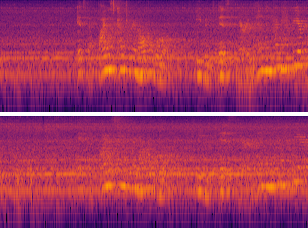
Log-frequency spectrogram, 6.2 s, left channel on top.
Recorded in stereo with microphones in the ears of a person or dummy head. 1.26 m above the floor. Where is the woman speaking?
60° left (ahead or behind), 1.1 m.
